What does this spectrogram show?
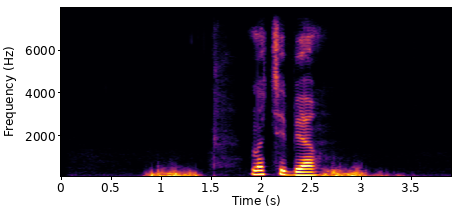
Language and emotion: Russian, neutral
